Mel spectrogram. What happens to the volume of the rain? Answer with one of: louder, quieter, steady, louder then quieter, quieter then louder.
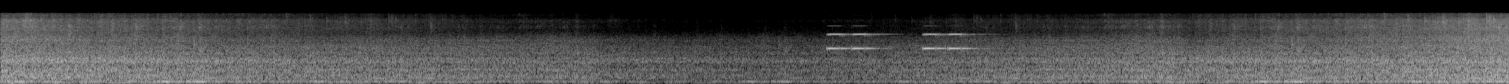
quieter then louder.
